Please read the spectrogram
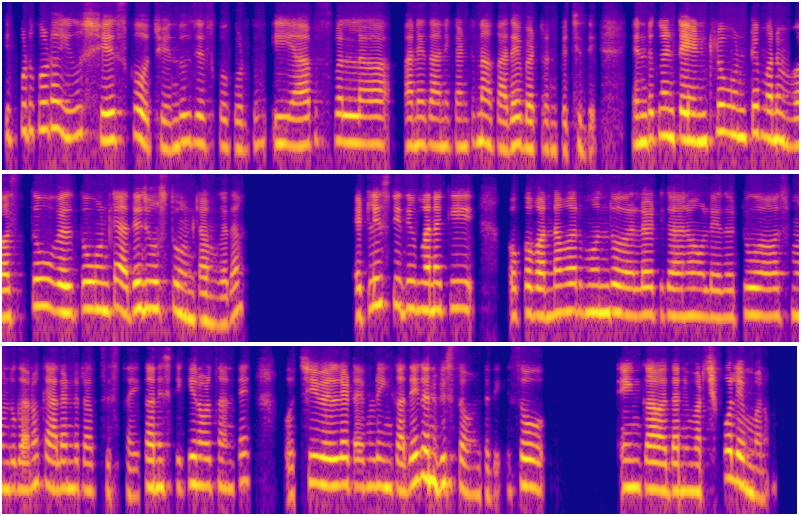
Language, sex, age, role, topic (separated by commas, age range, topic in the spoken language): Telugu, female, 35-39, guest, వర్క్-లైఫ్ సంతులనాన్ని నిలబెట్టుకోవడానికి మీరు ఏ ఏ సాధనాలను ఎలా వినియోగిస్తారు?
